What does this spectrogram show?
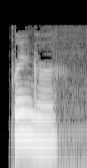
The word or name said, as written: bringer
